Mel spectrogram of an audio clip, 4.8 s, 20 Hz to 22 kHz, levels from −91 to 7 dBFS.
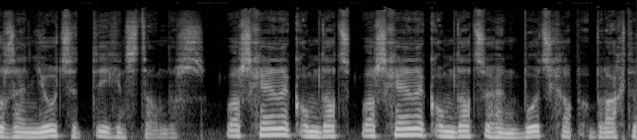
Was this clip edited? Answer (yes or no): yes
